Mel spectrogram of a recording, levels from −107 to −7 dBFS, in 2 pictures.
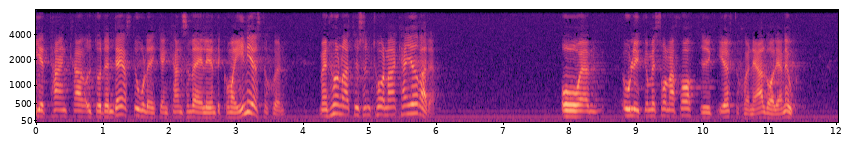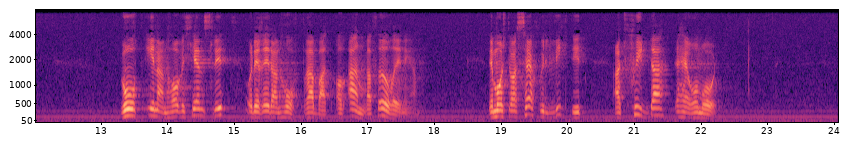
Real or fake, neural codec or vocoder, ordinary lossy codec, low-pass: real; none; none; 7.2 kHz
